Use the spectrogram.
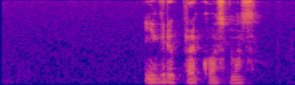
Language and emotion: Russian, neutral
